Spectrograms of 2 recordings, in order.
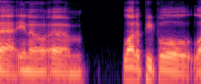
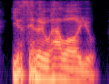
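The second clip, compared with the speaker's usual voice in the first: loud, belted put-on cartoon character voice; 4 semitones higher, 5 dB louder than usual. Showing the cartoon voices they can do, in a Stewie Griffin voice. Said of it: "I could do go into a little bit of Stewie, Stewie Griffin".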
